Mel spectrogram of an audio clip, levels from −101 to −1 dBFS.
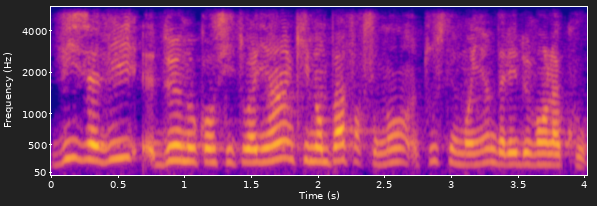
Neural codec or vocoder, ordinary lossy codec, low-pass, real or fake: none; Opus, 32 kbps; 5.4 kHz; real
